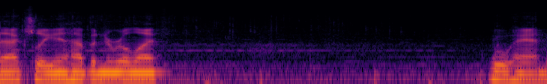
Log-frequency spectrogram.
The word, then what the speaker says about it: Wuhan: about when it actually happened in real life wuhan wuhan gotta say it right mctavish denied the allegations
